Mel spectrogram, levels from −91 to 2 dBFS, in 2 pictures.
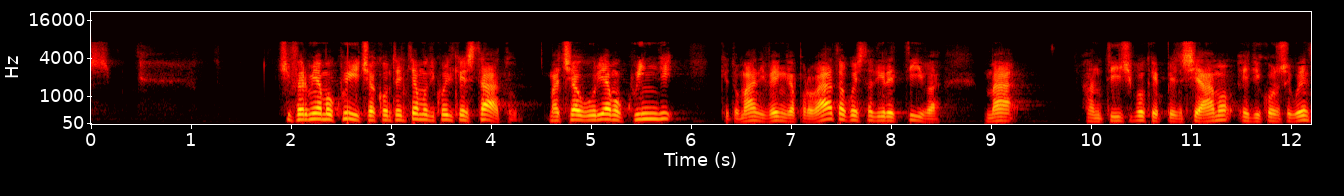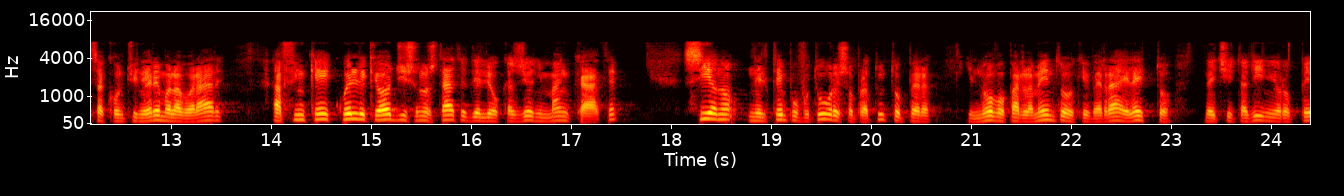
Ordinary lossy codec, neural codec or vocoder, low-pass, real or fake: none; none; 7.2 kHz; real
